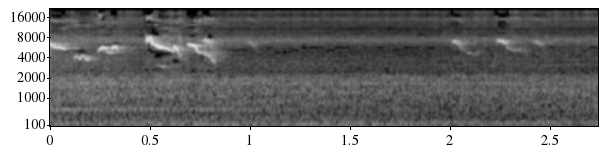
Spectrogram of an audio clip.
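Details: Oriental white-eye caught in the wild giving a brief high whistled 'riwik' phrase, a few sharp descending notes followed by fainter ones, over low background noise.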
